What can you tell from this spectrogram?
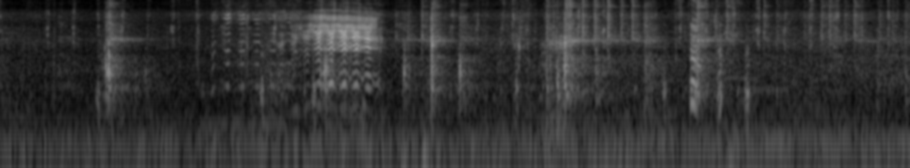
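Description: Young goat kids bleating: one loud, high, wavering bleat about two and a half seconds in and a shorter one about four seconds in, with a few light knocks between.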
